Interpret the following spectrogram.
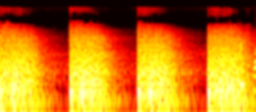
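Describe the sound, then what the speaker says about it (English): Four loud, evenly spaced rifle shots ring out close by, each a sharp blast trailing into a long echoing decay before the next. "He's firing! He's firing!"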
